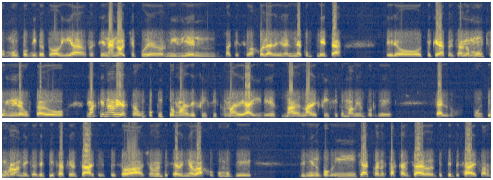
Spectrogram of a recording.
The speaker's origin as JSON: {"language": "Spanish", "town": "Anguil", "region": "La Pampa", "country": "Argentina", "tie": "born or raised there", "said": "hacer un festival en Anguil para que vaya la gente y para, por supuesto, pelear en mi pueblo."}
